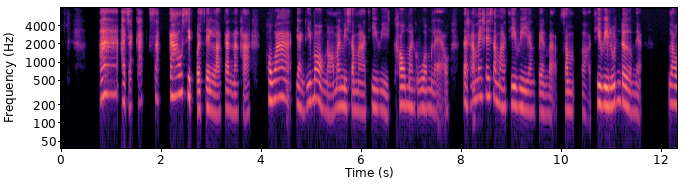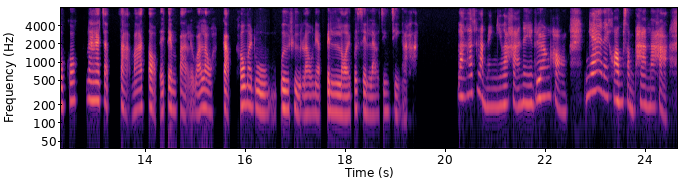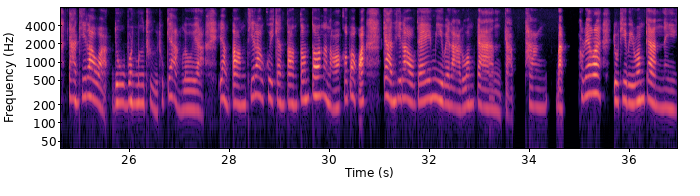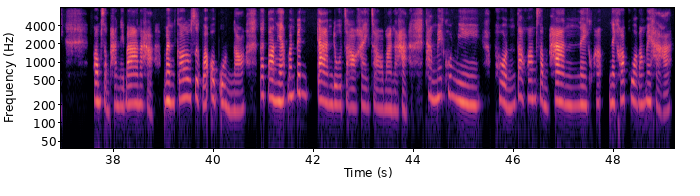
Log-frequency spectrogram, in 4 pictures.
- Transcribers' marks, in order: none
- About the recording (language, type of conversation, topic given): Thai, podcast, การดูบนมือถือเปลี่ยนวิธีดูทีวีของคุณไหม?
